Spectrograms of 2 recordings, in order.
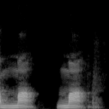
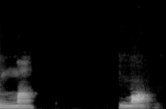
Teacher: माँ बोलते समय आप देखेंगे कि नीचे का और ऊपर का जो लिप्स है वो आपस में टच होते हैं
